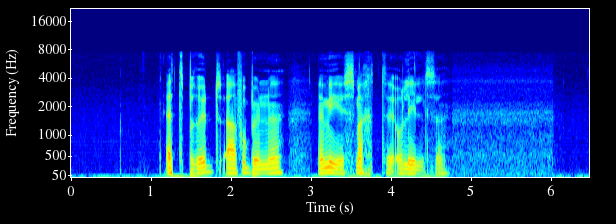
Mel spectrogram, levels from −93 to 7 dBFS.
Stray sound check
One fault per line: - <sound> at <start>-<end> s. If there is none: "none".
none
